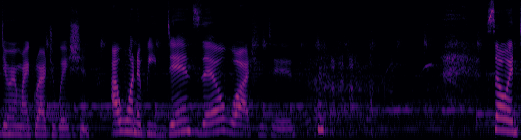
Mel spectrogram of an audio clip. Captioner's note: laughs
